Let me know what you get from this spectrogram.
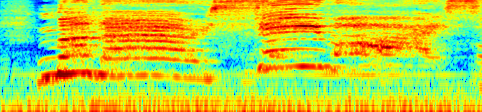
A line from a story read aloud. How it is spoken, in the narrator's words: Down he goes as he screams out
